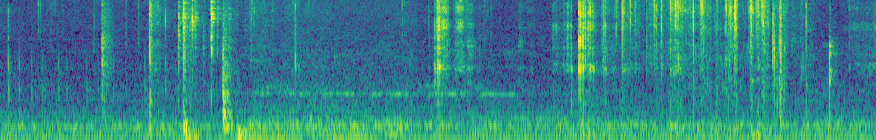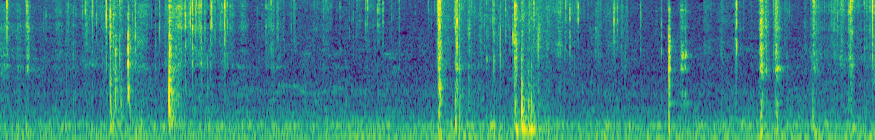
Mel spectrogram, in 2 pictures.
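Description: A solid white bar of soap with remains of a gold coating is held in the hand and scraped and carved with a utility knife blade. Short, crisp, bright scraping and cutting ticks come in irregular bursts over a steady low hum.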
